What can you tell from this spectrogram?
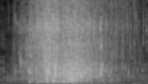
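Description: water splash sound effect

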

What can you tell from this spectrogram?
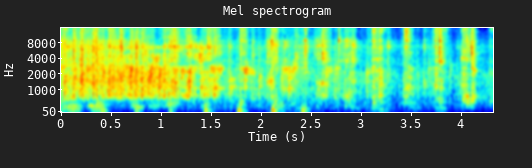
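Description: audience applause

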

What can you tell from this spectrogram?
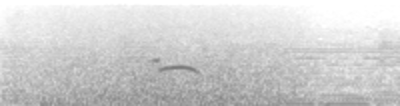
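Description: ocean waves

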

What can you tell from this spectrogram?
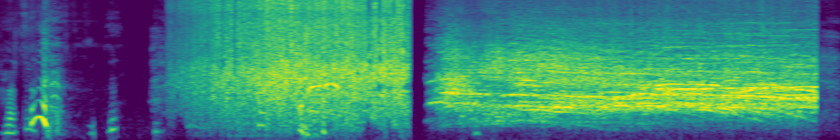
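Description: applause and cheering

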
